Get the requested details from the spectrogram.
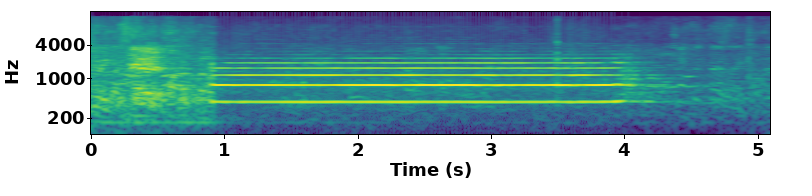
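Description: A scoreboard buzzer blares loudly and steadily in an echoing hall.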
